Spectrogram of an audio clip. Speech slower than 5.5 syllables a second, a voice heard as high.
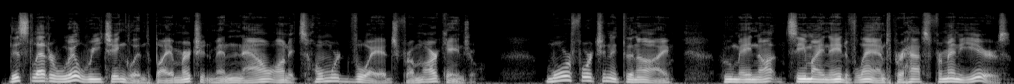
No: 5.2 syllables/s; low, 115 Hz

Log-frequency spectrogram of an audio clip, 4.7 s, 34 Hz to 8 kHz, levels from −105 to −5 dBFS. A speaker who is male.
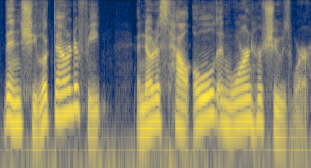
Yes: male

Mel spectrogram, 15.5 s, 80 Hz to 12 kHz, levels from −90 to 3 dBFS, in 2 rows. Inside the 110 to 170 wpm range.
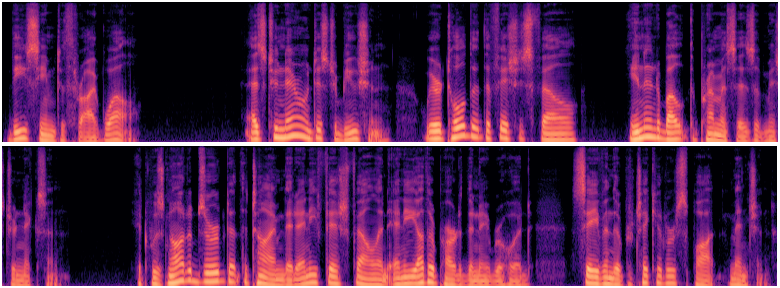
No: average, 185 wpm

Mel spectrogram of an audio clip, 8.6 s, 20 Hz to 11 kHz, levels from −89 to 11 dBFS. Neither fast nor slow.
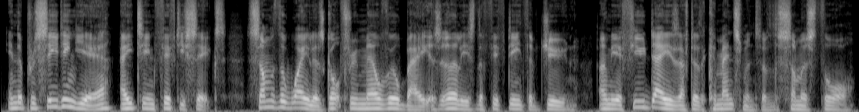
No: fast, 230 wpm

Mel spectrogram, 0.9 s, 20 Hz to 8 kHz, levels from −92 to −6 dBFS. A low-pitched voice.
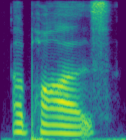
No: medium, 175 Hz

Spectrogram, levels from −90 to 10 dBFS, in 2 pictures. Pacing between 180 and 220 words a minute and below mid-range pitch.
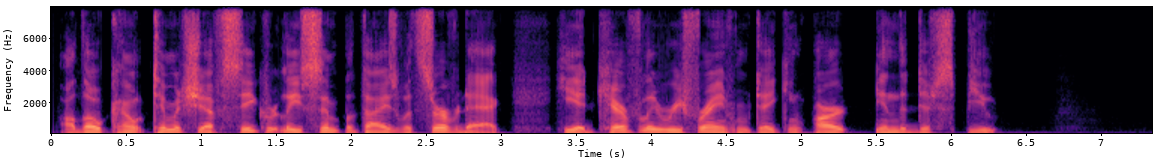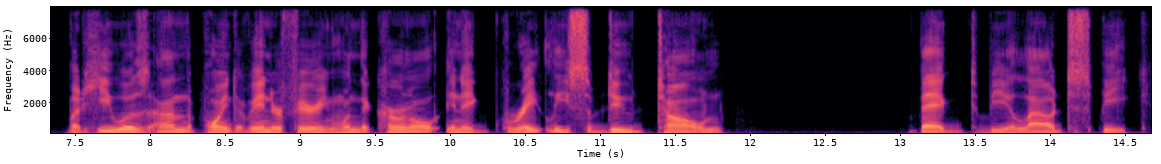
No: average, 160 wpm; very low, 95 Hz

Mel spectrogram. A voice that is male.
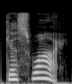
No: female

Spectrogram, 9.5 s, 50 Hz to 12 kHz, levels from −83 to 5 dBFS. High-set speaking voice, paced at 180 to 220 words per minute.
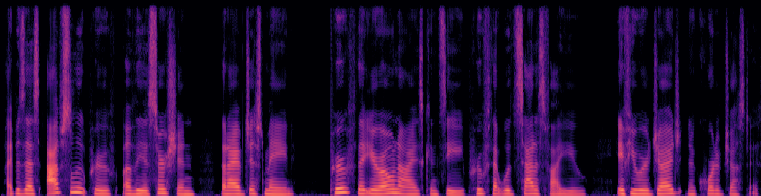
Yes: high, 220 Hz; average, 195 wpm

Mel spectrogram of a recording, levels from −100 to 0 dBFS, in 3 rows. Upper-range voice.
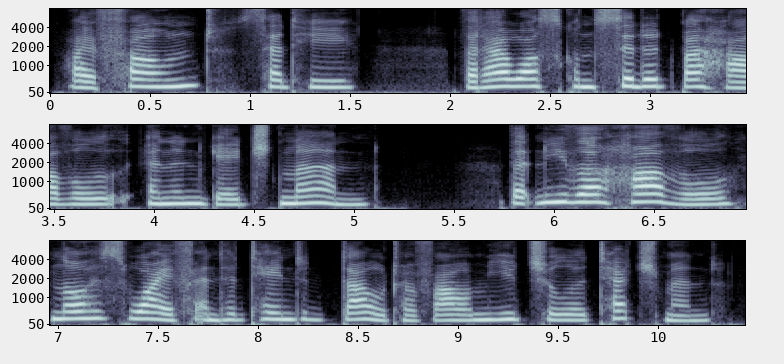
Yes: high, 225 Hz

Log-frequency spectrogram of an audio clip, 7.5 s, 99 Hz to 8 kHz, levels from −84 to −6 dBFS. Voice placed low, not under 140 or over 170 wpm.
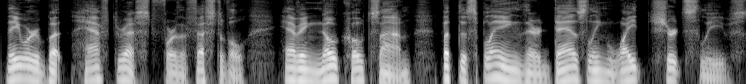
Yes: low, 100 Hz; average, 155 wpm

